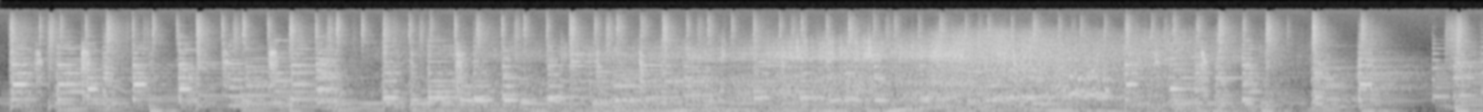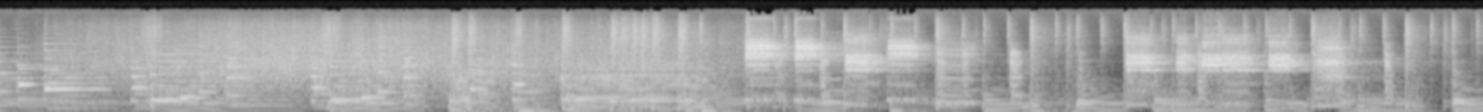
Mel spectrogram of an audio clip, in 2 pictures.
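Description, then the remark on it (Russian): A musical piece played on car horns, with loud, sustained honking tones layered into shifting chords that continue almost without pause. A brief dip comes about halfway through. “Вот, к примеру, произведение, написанное специально для автомобильных клаксонов.”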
